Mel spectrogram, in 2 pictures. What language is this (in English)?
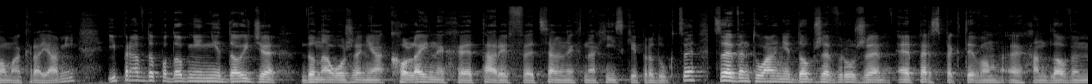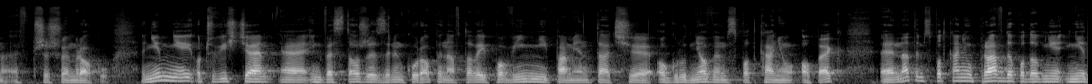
Polish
